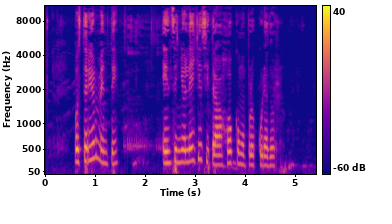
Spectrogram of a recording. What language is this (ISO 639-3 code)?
spa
